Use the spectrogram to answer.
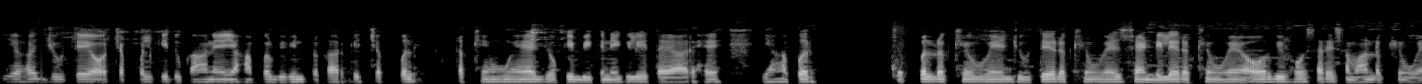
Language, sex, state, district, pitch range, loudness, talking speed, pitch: Hindi, male, Uttar Pradesh, Varanasi, 115-120 Hz, -24 LUFS, 190 wpm, 115 Hz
